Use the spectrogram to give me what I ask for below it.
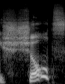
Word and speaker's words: Schultz: for goal of the week you have lucky Schultz that that's how you pronounce his name Schultz with a roller deep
